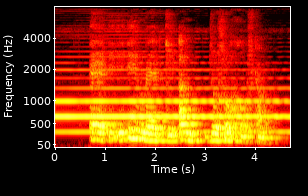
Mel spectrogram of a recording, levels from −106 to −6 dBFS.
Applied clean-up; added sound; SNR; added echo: none; Wind instrument, woodwind instrument; 4 dB; reverberation time 0.5 s.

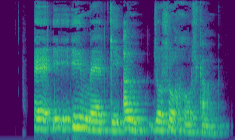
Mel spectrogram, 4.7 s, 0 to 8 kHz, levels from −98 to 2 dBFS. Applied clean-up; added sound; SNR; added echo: none; none; none; none.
